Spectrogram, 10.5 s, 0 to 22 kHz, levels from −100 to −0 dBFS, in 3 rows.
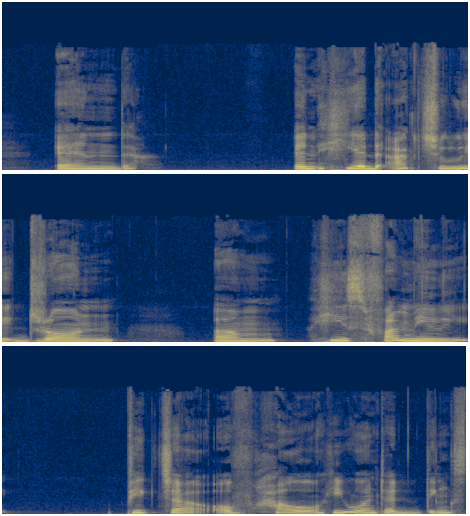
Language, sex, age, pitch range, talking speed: English, female, 20-39, 225-265 Hz, 85 wpm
